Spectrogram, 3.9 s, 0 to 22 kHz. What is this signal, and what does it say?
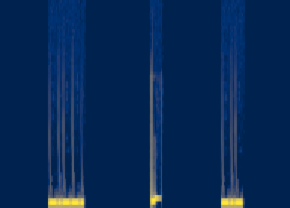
Morse code, heard as a keyed tone, about 40 wpm, 700 Hz. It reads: <KN> K
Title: Single Character (Letter:Number:Punctuation:Prosign) Alt 40wpm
